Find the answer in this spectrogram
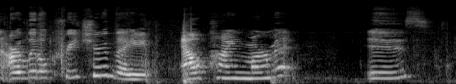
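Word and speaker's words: marmot: is a l p i n e and Marmet is m a r m o t hm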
